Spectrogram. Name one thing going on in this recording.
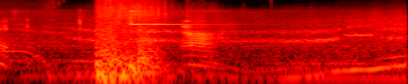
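A car crashes into another car with a loud bang.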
